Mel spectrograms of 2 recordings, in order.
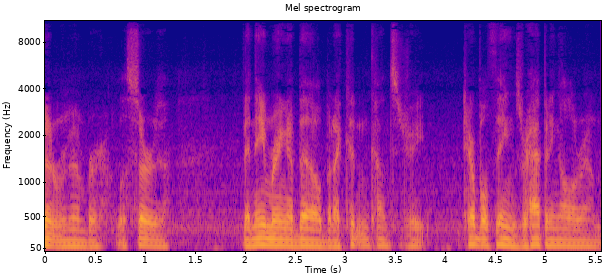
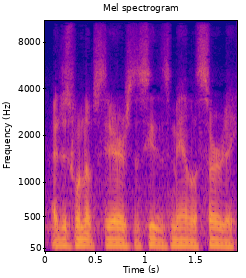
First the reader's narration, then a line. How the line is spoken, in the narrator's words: he said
